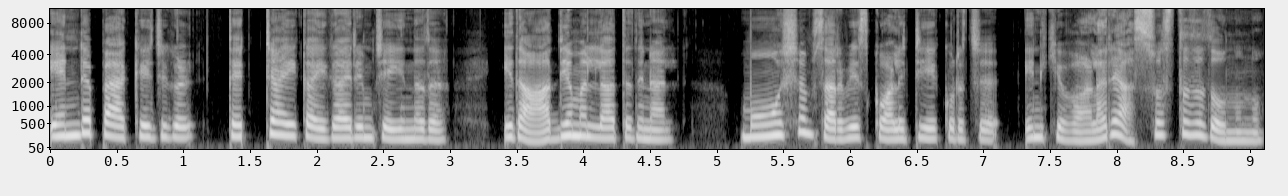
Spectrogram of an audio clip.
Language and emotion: Malayalam, sad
